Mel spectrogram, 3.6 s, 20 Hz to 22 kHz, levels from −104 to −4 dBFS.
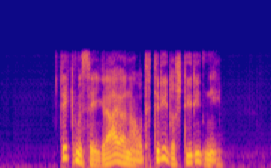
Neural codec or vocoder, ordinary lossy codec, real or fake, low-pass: codec, 16 kHz, 4 kbps, FreqCodec, smaller model; none; fake; 7.2 kHz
